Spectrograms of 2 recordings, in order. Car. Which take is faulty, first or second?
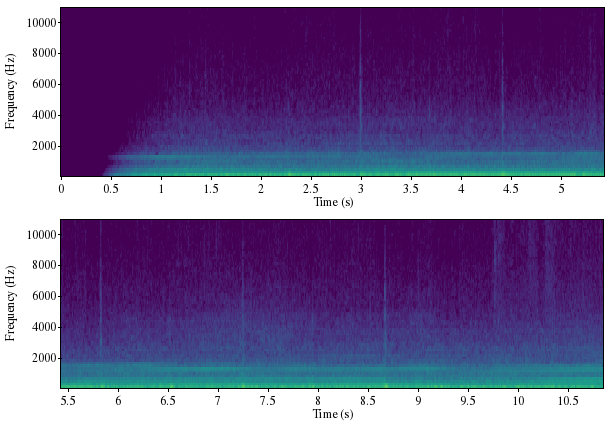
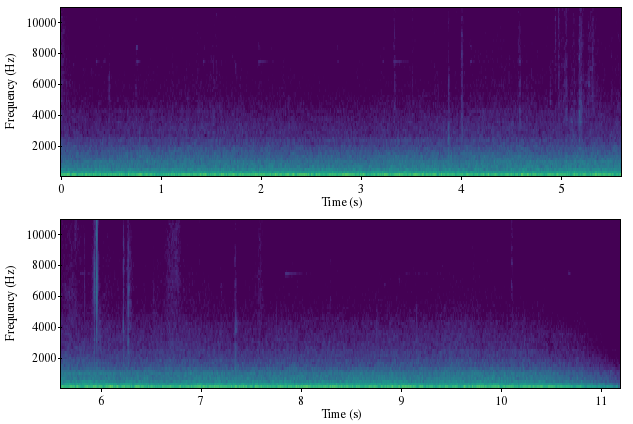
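first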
